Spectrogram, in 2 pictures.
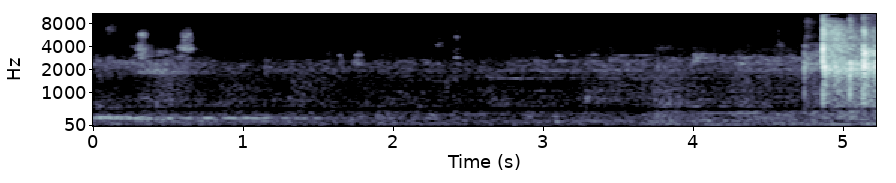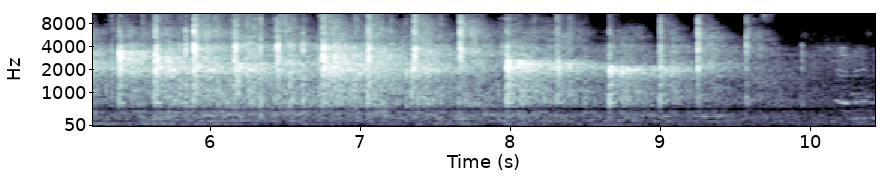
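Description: A small crowd applauding, starting suddenly about halfway through and lasting about five seconds, over low room chatter.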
